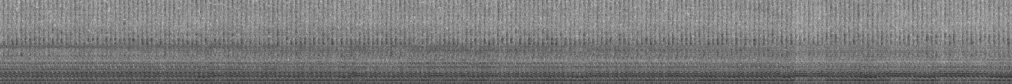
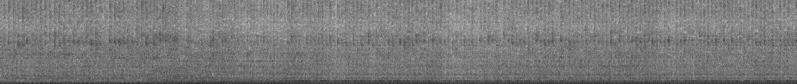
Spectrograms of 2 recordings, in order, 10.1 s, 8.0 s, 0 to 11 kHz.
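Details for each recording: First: 2014 Polaris RZR 800 UTV with milky oil from coolant mixing and coolant squirting by the water pump, brand new clutch and belt: a raspy, wavering rub over the fast idle sounds bad; sellers suspected the tight new belt squealing. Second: 2014 Polaris RZR 800 UTV after the noise was fixed, drive belt reinstalled; steady idling and revving, smooth even note with no rubbing or scraping; noise gone, normal running.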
